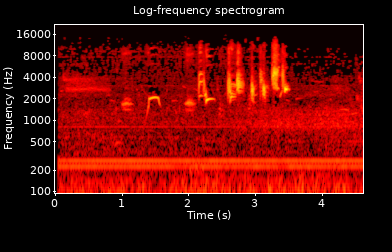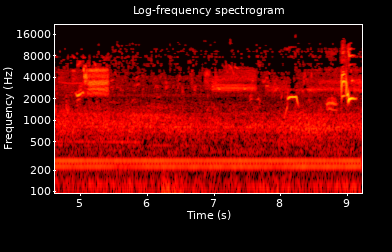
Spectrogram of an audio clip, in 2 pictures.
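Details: Bobolink in spring grasslands sings bursts of bubbly, tinkling, metallic notes with quick upslurred chirps, against a steady low traffic rumble and hum.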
